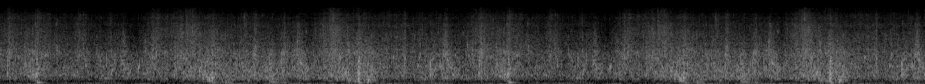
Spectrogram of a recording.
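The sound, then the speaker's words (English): A swimmer's strokes churn the water while swimming laps deep into a long distance set. Soft, steady splashing swells into regular whooshing surges roughly every one and a half seconds. “This is the sound of a swimmer on their 1500th yard.”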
